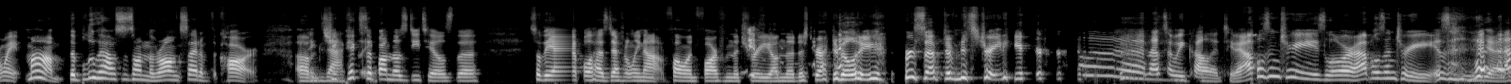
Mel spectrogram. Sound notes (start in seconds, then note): 10.3 laughing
